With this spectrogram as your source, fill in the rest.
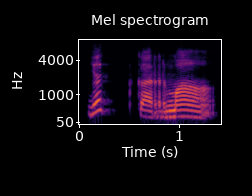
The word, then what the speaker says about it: ಯತ್ಕರ್ಮ: ಅದಯ ಮಿತ್ಯವ ಕಾರ್ಯ ಮಿತ್ಯೇವ ಯತ್ಕರ್ಮ ವ್ಯಂಜನ ಇದೆತ ಯತ್ಕರ್ಮ ತಕ್ಕೆ ಕತ್ತು ಬಂದ ಹಾಗೆ ಹೇಳಬೇಕು ಯತ್ಕರ್ಮ ನಿಯತಂ ಕ್ರಿಯತೆರ್ಜುನ ಕ್ರಿಯತೆ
